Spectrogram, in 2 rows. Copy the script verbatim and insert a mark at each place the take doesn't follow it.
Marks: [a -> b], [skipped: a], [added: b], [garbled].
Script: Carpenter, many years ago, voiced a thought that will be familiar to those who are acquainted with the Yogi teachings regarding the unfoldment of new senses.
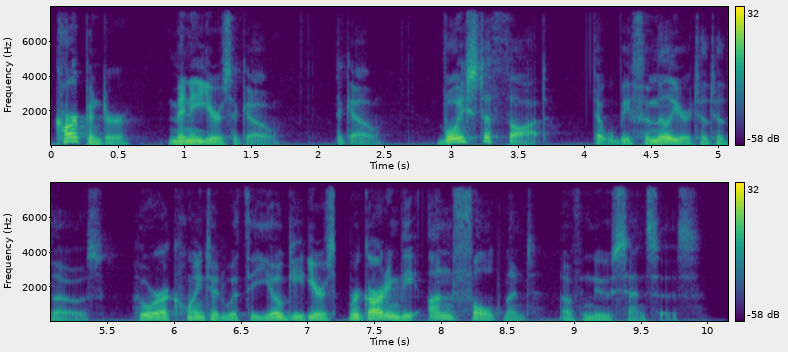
Carpenter, many years ago, [added: ago] voiced a thought that will be familiar to [added: to] those who are acquainted with the Yogi [teachings -> years] regarding the unfoldment of new senses.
